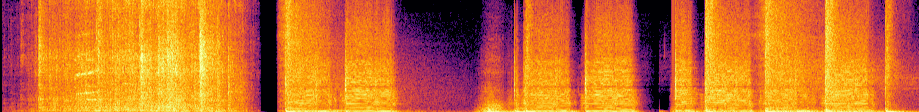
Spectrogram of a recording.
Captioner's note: rock music; garage door opening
